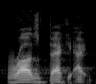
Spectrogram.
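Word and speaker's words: Rębecki: And I believe his name is pronounced Rozbecki. Every announcer pronounces it different. So if you want to give me shit for how his name is pronounced, fine. I'm going phonetically. Rebecki.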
